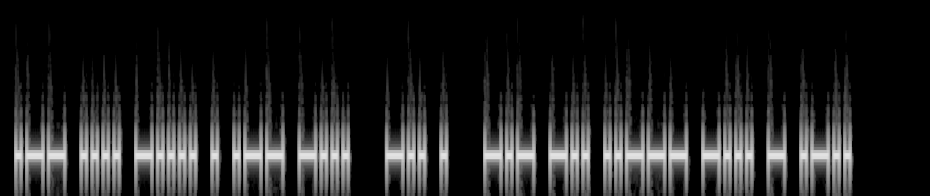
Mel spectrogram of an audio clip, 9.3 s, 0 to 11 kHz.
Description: Morse code, heard as a keyed tone, about 21 wpm, 700 Hz. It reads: WH6EWB DE KD2BTL
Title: USA Callsign DE Callsign - 6 Characters - 22wpm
